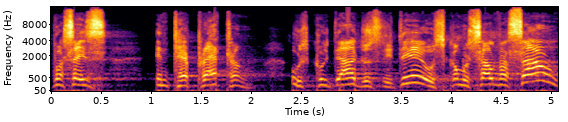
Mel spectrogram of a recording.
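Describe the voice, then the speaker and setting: Audible room echo surrounds a man's voice. He talks very slowly but with lively intonation. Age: 80s+. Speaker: preacher. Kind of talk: sermon.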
